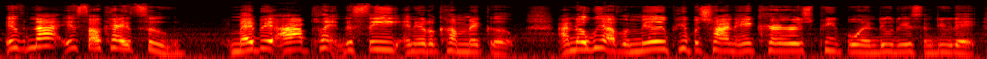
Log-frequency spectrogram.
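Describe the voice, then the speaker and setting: A woman's voice: a little high, brisk, few pauses, sharp tone, a little hiss or hum. A woman around forty giving an emphatic, impassioned motivational talk, repeating phrases for effect.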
